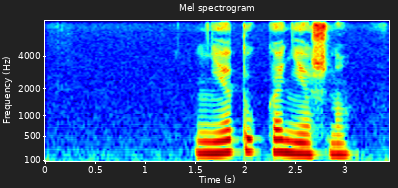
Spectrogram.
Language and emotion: Russian, neutral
